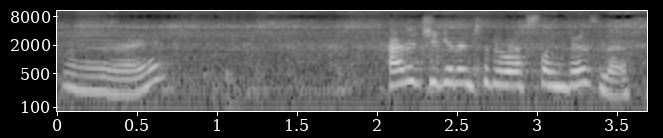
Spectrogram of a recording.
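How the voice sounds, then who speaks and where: A woman's voice: high voice, animated, normal speed, darkish tone, soft background music, low-quality recording. A woman interviewer with a dry, teasing manner, asking questions in an in-character interview.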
